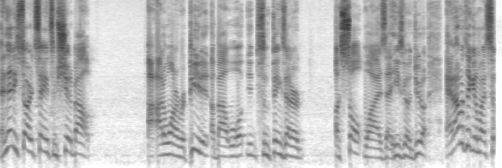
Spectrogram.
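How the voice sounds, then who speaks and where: A man's voice: sits high, expressive, fast, a bit bright. A man telling a casual story from a streaming clip, rambling and repeating himself, stumbling over his words.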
